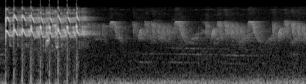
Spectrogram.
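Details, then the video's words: Cililin giving a short, rapid high trill of evenly spaced notes lasting under a second, followed by fainter high thin chirps and sweeps in the background. "CILILIN GACOR NEMBAK PANJANG SUARA JERNIH"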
